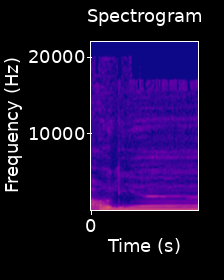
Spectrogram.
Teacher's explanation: نون میں غنہ ہے، واو ساکن سے پہلے زبر ہے، یہ حرف لین ہے، اور یہ مد متصل ہے۔ یہ 5 الف کے برابر کھینچ کے پڑھیں گے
